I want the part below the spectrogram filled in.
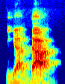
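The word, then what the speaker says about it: יָדַע: Aqui o Dalet com o Patá, som de A breve. Yadá, Yadá, porque o Aleph é mudo.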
